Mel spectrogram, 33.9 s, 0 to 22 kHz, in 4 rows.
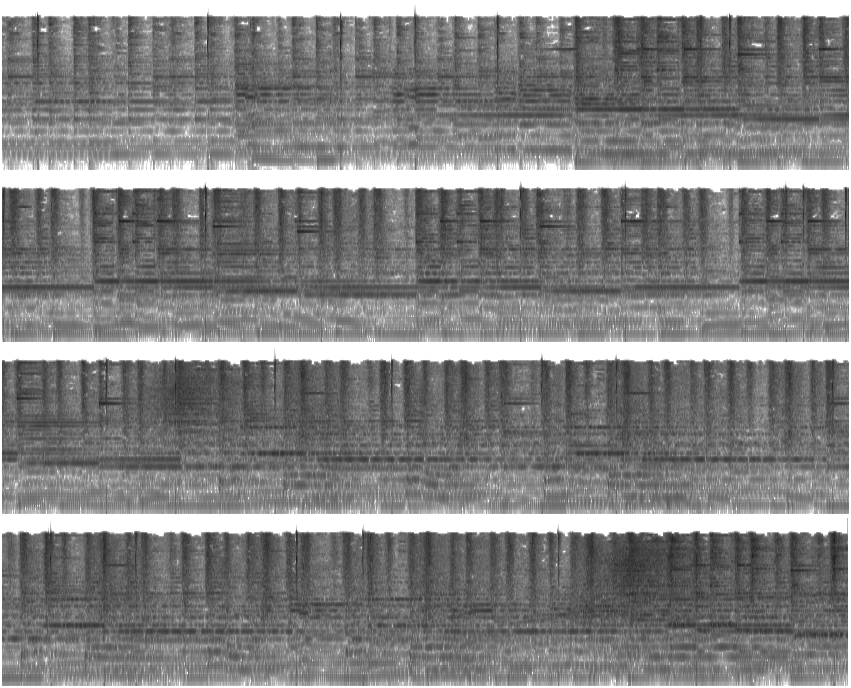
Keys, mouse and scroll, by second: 1.1 scroll up 1, 1.2 scroll down 1, 2.0-6.9 drag, 6.9-8.4 drag, 8.4-10.4 drag, 11.2 ctrl+z, 11.6-13.5 drag, 13.6 click, 14.4 ctrl+z, 14.7 click, 16.3 click, 18.0 click, 19.7-20.8 drag, 21.2 ctrl+c, 21.7 ctrl+v, 22.3-25.3 drag, 26.5 z, 26.8-28.3 drag, 28.3 click, 31.0 click, 32.3-33.7 drag.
